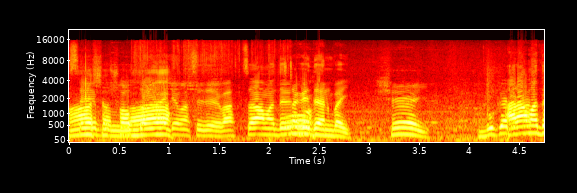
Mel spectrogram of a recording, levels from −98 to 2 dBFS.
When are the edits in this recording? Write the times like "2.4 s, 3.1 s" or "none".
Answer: 2.2 s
